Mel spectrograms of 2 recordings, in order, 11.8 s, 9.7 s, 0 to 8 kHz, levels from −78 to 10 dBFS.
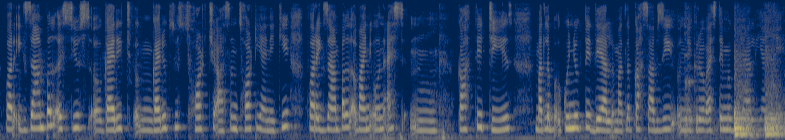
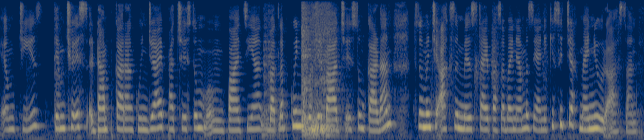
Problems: none marked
